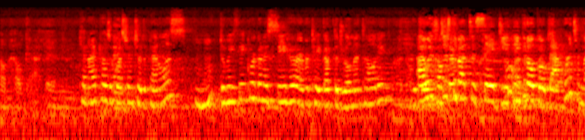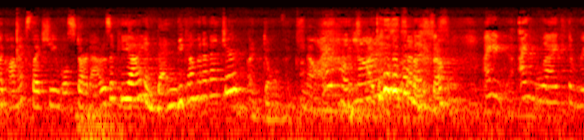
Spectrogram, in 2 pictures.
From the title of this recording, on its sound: Panel FanX 2016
